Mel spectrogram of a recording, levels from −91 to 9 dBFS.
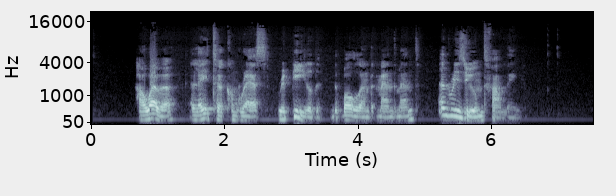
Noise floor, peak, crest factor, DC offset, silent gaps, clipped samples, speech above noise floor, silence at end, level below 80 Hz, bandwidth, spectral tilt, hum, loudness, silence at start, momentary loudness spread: -65 dBFS; 0 dBFS; 16 dB; under 0.1%; none; under 0.1%; 49 dB; 1.15 s; -60 dBFS; 13.5 kHz; -5 dB/octave; none; -16 LUFS; 0.7 s; 13 LU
